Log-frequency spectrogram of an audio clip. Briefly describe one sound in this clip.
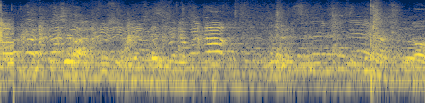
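Spectators chatter and cheer nearby.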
